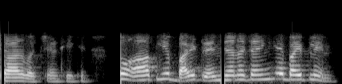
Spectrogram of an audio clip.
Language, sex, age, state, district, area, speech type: Urdu, male, 18-30, Delhi, Central Delhi, urban, conversation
